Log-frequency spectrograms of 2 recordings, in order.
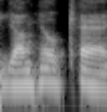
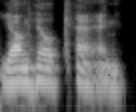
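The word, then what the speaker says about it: Younghill Kang: Young Hill Peng Kang I guess he would pronounce it young Hill Kang because he completely Americanized he came over to the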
